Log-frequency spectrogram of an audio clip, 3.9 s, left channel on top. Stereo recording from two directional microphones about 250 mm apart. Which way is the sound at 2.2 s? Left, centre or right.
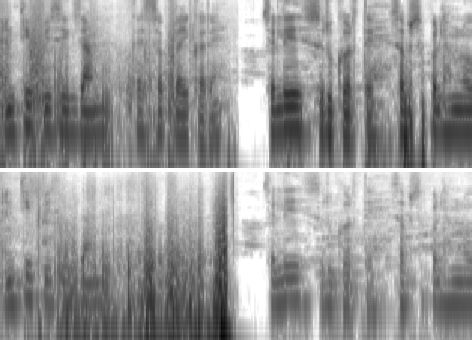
Left.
